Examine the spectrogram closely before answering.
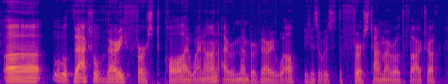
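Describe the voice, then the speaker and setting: A man in his twenties with a clean, smooth voice on the low side. He talks as a podcast guest, telling stories informally and feeling his way through phrases in a casual conversational style. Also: flat delivery, normal speed. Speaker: podcast guest, volunteer firefighter and police dispatcher. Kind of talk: casual conversational interview answers.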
